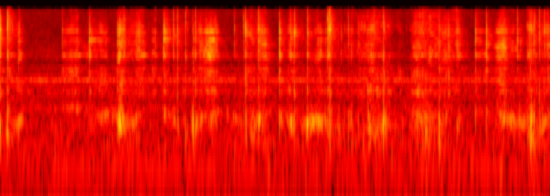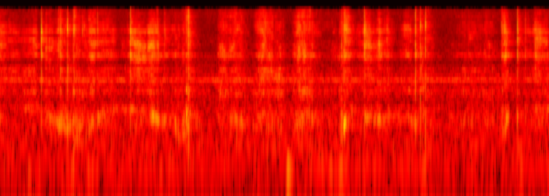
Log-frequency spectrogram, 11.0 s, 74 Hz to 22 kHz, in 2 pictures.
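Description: A small, empty, clear glass jar with a metal screw lid is held in one hand and tapped and scratched with long manicured nails on its glass sides and lid rim. The result is a steady stream of quick, irregular clicky taps with a glassy tone around 620 Hz, mixed with soft scratching. Each tap dies away almost instantly, over a faint low steady hum.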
